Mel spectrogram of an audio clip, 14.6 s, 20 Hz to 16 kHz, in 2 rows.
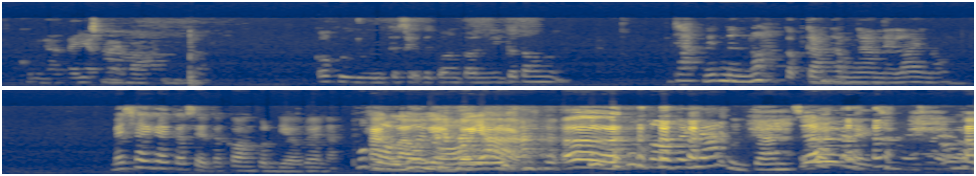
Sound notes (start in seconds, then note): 13.2 haha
